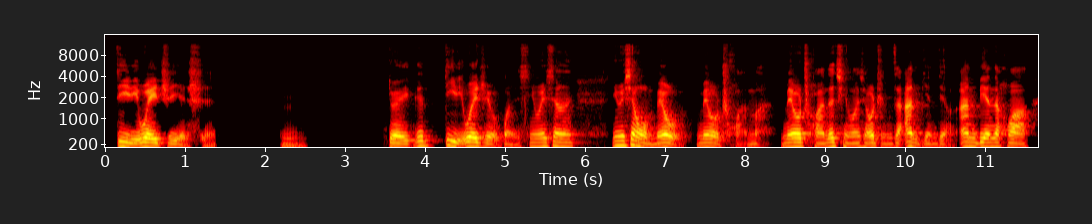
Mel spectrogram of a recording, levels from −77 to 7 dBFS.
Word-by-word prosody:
地 140 -3 +1
理 115 -1 +1
位 125 -1 +6
置 120 -3 -7
也 95 -3 -4
是。 - - -12 0.8
嗯。 - - -16 1.0
对， 115 -2 +4
跟 145 +6 -3 0.2
地 160 -4 +1
理 - - -2
位 140 -1 +6
置 130 -3 -5
有 - - -2
关 - - -9
系。 - - -14
因 130 - -6
为 130 +1 -1
像 130 -2 -1 0.5
因 145 - -3
为 150 - +4
像 150 - +4
我 - - +3
没 - - -3
有 455 -3 +3
没 120 +1 -4
有 115 -3 +1
船 - - -13
嘛， - - -12 0.2
没 115 +4 -5
有 130 0 +7
船 115 -4 -4
的 130 +2 +2
情 130 -2 -5
况 115 +1 -4
下， 115 0 -5
我 120 - +3
只 115 -2 -11
能 100 0 -12
在 - - -3
岸 135 -5 +1
边 105 -2 -10
钓， 110 - -9
岸 135 -1 0
边 130 -1 +2
的 130 - +2
话， 115 -5 -1
125 Hz, 240 characters per minute, -24 LUFS, 115-135 Hz, 1.0 s, 有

